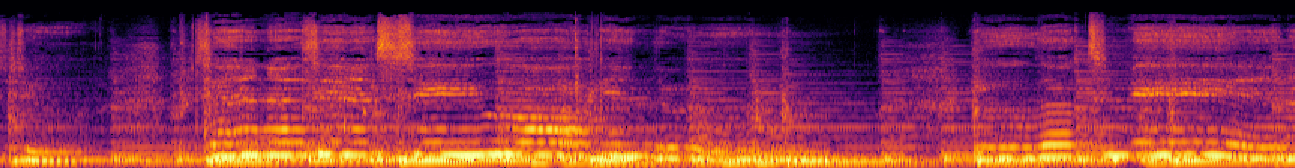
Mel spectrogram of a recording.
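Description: A song playing, led by acoustic guitar.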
